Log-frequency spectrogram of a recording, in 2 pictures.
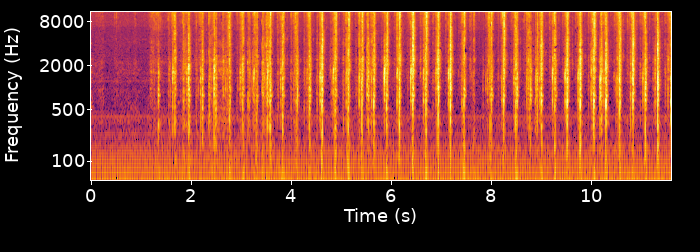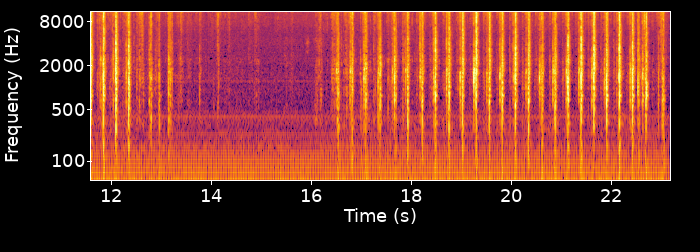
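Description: Tarot deck being shuffled in the hands, a fast run of card snaps and flicks. The snapping pauses for a few seconds about two-thirds of the way through, then starts again.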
